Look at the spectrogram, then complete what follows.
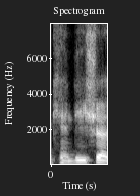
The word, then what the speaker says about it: Kandisha: So either way, long-winded way of saying Candisha. It's spelled Kandisha.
